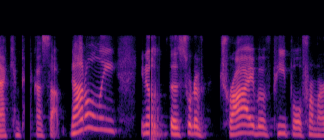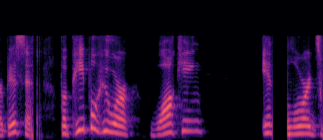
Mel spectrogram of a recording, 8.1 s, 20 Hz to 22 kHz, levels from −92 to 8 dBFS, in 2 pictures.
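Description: At 0.31, 1.88, 4.43 and 7.46 s, packet loss on an ADPCM call leaves hard-edged silent gaps, seen as flat waveform and blank vertical strips. The decoder's predictor and step size fall out of step, so the speech returns slightly distorted briefly.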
